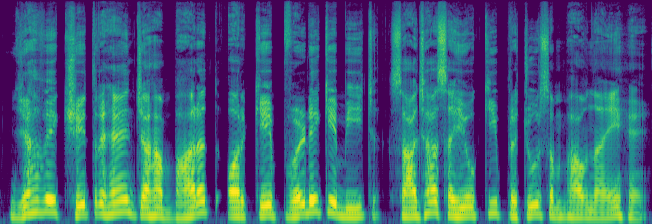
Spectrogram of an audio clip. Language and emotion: Hindi, neutral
